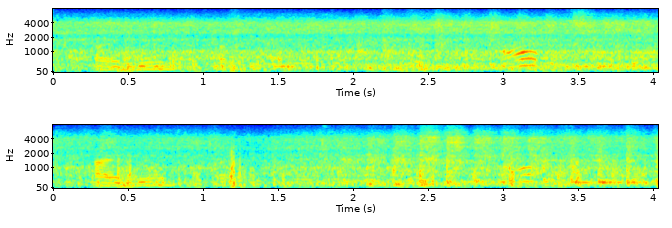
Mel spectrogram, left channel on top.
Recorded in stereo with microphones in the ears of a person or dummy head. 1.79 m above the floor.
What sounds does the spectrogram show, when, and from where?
0.3 s a man speaking: 60° right (ahead or behind); by 2.9 s 5° left (ahead or behind)
3.0 s a woman speaking: 70° left (ahead or behind)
